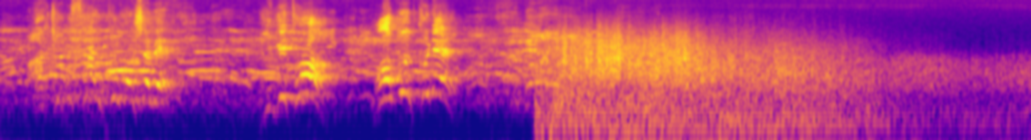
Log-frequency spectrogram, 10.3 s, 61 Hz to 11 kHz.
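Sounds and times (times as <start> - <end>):
speech: 0.4 - 1.9, 2.6 - 5.6
long heavy roar of rumbling debris: 5.4 - 10.3
massive explosion blowing up a cave entrance: 5.4 - 10.3.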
